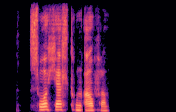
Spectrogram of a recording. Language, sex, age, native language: Icelandic, female, 50-59, Icelandic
